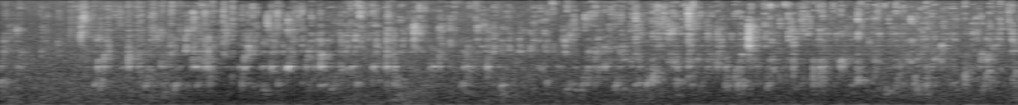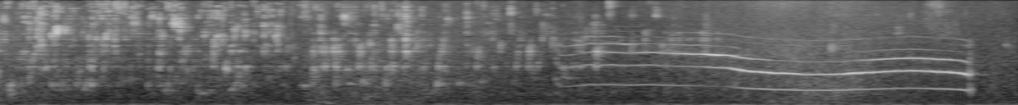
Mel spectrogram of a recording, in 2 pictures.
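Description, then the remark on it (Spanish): A kitten's urine pours steadily into a bottle for about ten seconds, a gurgling, splashing stream, then the kitten lets out one long, wavering meow. No one speaks. “El gatito acumula orina en una botella y agrega que es para perpetrar un ajuste de cuentas con un escritor que tartamudea.”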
